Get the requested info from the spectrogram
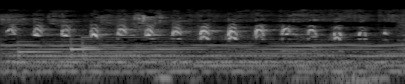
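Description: A rapid series of short, high bird-like chirps, about four a second, thinning out near the end, over background music with long held notes.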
